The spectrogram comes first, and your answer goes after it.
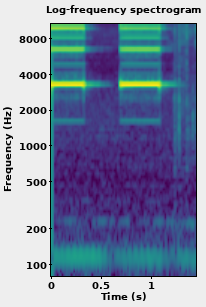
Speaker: here's your smoke alarm sound you hear how it was three beeps that's what you want to know it's three beeps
